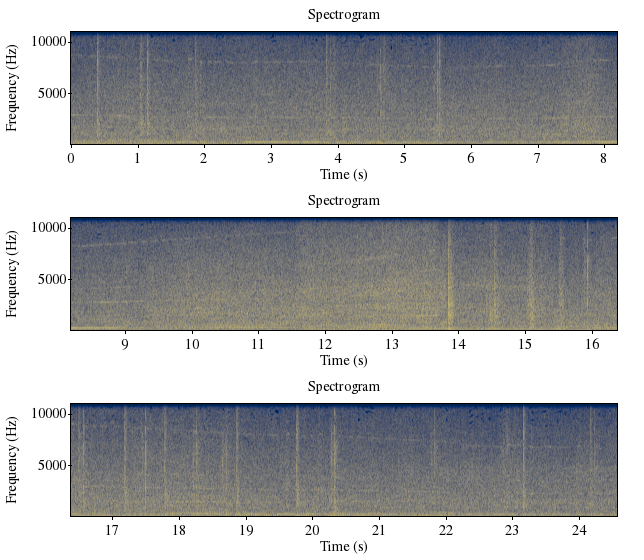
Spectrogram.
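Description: A race car engine roars loudly at high speed with a steady drone.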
